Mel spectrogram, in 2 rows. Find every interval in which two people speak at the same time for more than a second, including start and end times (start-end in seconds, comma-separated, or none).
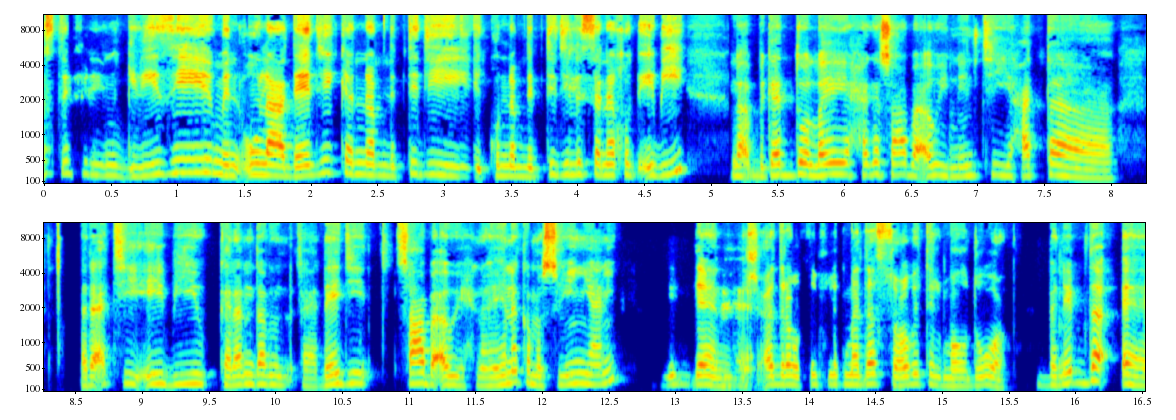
none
